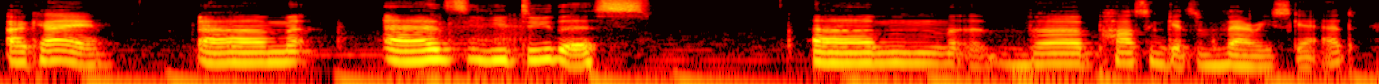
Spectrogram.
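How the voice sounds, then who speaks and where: A man's voice: fairly high pitch, steady tone, slow pace, fairly bright tone, soft background music. A man narrating a tabletop game as game master, hesitant with many fillers.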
